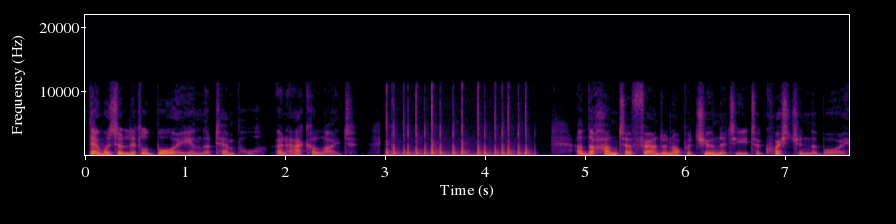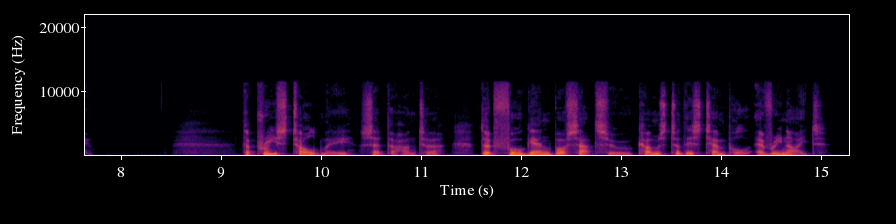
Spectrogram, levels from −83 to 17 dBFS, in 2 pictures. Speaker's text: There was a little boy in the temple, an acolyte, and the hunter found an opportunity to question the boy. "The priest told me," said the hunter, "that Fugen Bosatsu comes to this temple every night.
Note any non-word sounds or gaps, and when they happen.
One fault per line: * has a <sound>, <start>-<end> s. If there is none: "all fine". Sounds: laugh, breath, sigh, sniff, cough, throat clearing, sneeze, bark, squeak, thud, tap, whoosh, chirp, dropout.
* has a tap, 3.0-4.5 s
